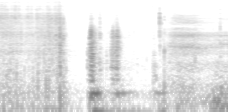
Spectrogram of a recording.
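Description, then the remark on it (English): A deck of tarot cards being shuffled, a few quick papery riffles and soft slaps in short bursts, fairly quiet, with no one speaking. “Okay, so I'm going to shuffle the cards”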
